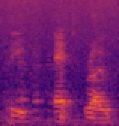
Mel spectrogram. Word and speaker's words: Pietro: Not a difficult name. Very easy. 3 very straightforward syllables. Pietro.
